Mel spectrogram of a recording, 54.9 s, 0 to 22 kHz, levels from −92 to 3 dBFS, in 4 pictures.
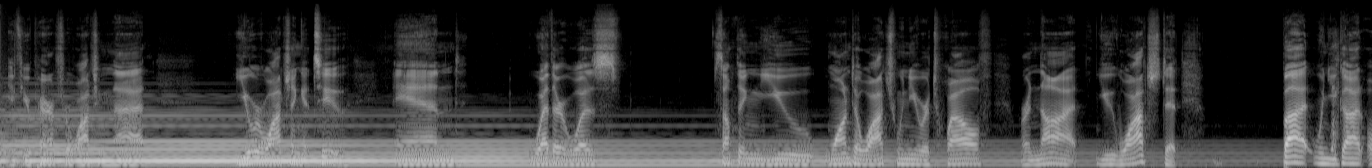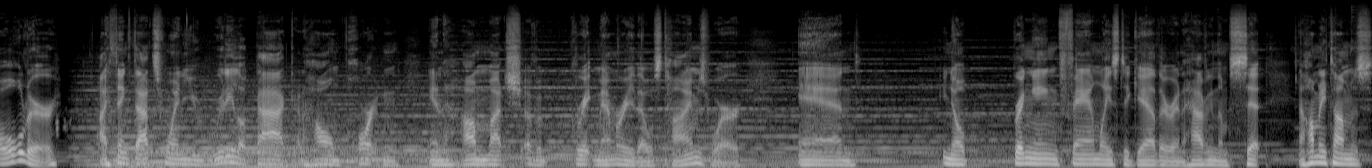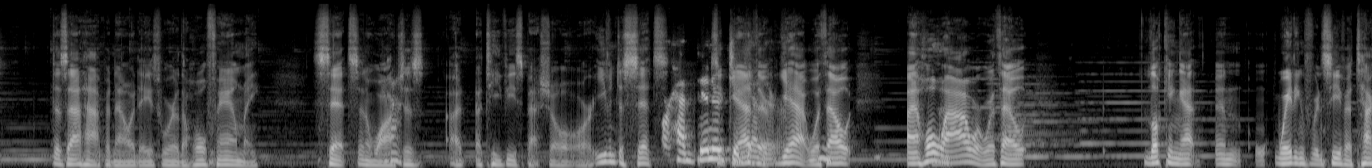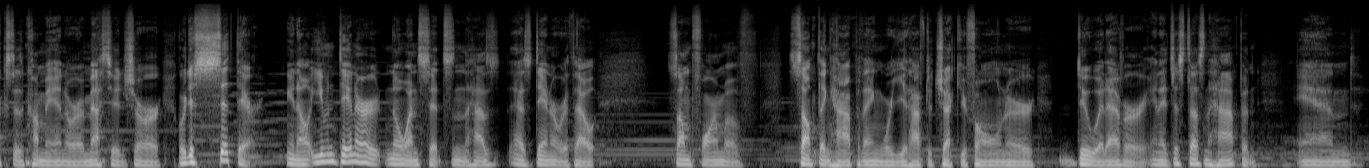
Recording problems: background music; very loud; throughout; as loud as the speech

